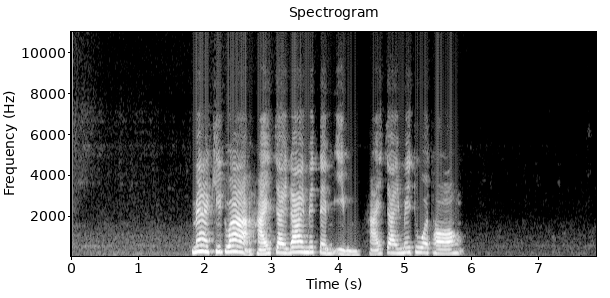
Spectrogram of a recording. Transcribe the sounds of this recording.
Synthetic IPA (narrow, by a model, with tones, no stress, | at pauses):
mɛː˥˩kʰi˦˥t̪̚waː˥˩haː˩˦jt͡ɕa˧jdaː˥˩jma˥˩jt̪e˧mʔi˨˩mhaː˩˦jt͡ɕa˧jma˥˩jt̪ʰu˥˩ɐt̪ʰɔː˦˥ŋ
